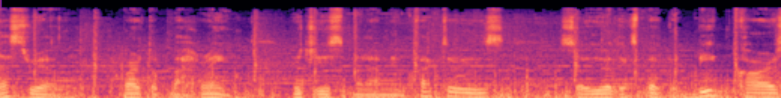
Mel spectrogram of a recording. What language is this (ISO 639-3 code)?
fil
